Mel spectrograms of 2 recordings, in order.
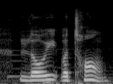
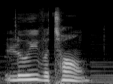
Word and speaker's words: Louis Vuitton: I'm not sure, but the right pronunciation should be Louis Vuitton. – 对、而且要注意这个地方的虽然它的拼写是 L-O-U-I-S、但是这个 S 是不要发音的 silent S、然后这个重音也要放在这个 tone 这里，所以其实它正确的读法应该是 Louis Vuitton.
